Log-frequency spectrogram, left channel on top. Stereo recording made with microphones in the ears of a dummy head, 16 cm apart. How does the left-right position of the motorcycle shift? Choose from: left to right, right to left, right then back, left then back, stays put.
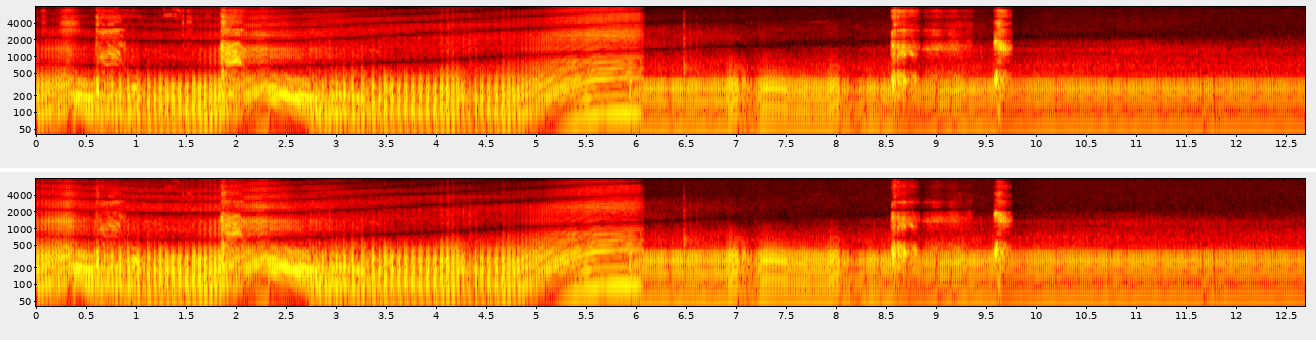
right to left.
